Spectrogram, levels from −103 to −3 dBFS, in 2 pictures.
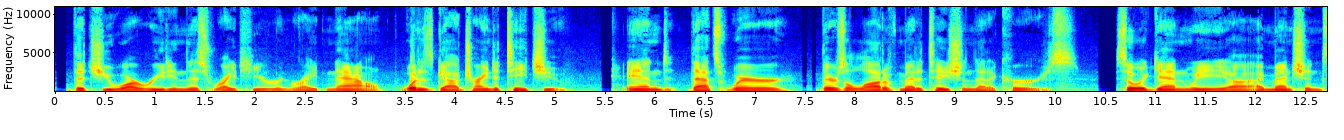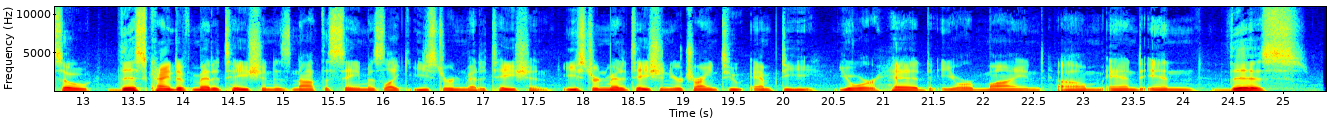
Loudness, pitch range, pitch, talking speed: -19 LUFS, 95-115 Hz, 100 Hz, 140 wpm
